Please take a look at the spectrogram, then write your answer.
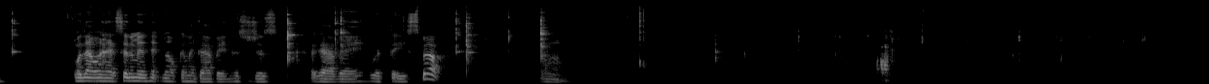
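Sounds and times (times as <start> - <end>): chewing with wet mouth clicks: 7.2 - 12.0.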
